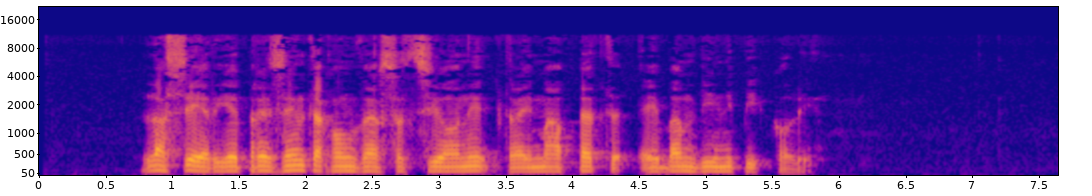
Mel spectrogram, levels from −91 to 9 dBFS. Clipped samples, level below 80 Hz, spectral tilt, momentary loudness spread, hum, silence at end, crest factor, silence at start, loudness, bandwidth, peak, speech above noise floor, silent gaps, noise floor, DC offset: under 0.1%; -44 dBFS; -5.5 dB/octave; 11 LU; none; 1.85 s; 16 dB; 0.8 s; -16 LUFS; 11.5 kHz; 0 dBFS; 53 dB; none; -68 dBFS; under 0.1%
